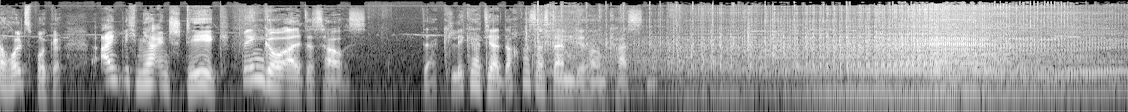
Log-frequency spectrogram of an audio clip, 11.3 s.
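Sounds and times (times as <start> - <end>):
speech: 0.0 - 6.9
motorcycle engines revving: 5.2 - 11.2.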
